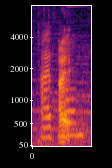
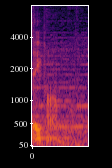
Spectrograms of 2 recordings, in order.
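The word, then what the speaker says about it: Aipom: the ball, but that's Isn't it Ipom? No, I think it's pronounced Apom.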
